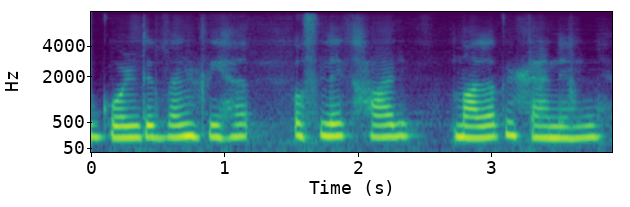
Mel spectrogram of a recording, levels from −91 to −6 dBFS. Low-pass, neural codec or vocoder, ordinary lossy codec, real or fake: none; codec, 16 kHz, about 1 kbps, DyCAST, with the encoder's durations; none; fake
